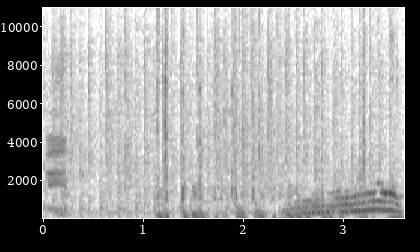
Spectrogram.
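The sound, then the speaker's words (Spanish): Low, throaty pigeon cooing comes in soft pulsing bursts, then turns into longer warbling tones that rise and fall in pitch, fairly loud with no talk over it. “Acá ese pinche paloma, ¿qué, güey? ¡Curruco! ¡Curruco!”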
